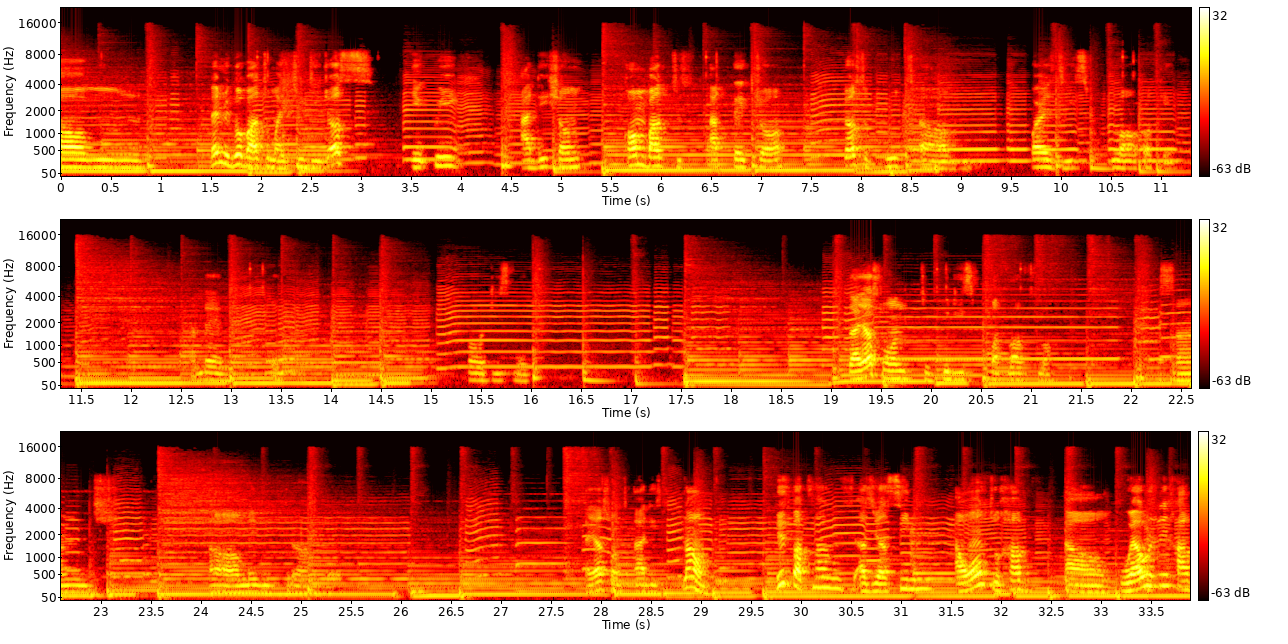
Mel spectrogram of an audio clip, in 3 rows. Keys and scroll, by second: 19.4 Escape, 24.4-25.4 typing, 25.7 Return.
